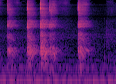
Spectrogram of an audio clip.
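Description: A pen scratching and tapping on an interactive display screen as marks are drawn: about four short, faint strokes within the first second and a half.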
